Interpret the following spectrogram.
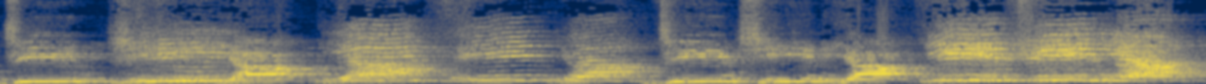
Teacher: जीम शीन या, इनके निकलने की जगह जबान का बीच ऊपर का तालु, जबान का बीच ऊपर का तालु। जब जबान का बीच ऊपर के तालु को हम लगाएंगे तो ऑटोमेटिक जीम भी अदा हो जाएगा, शीन भी अदा हो जाएगा और या भी अदा होगा।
